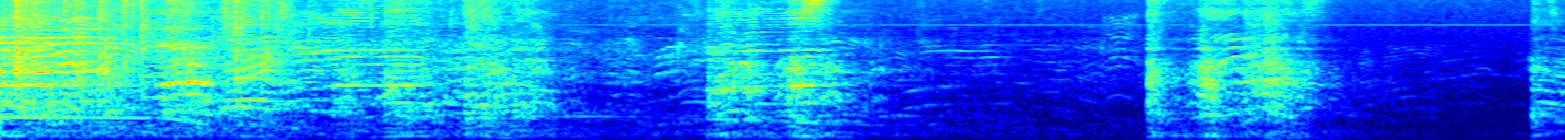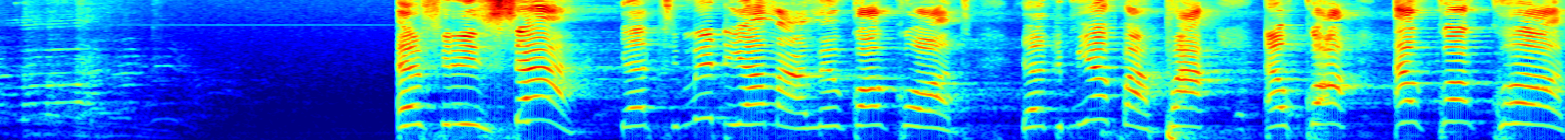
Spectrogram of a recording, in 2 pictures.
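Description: A young boy speaks loudly and with animation into a microphone.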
